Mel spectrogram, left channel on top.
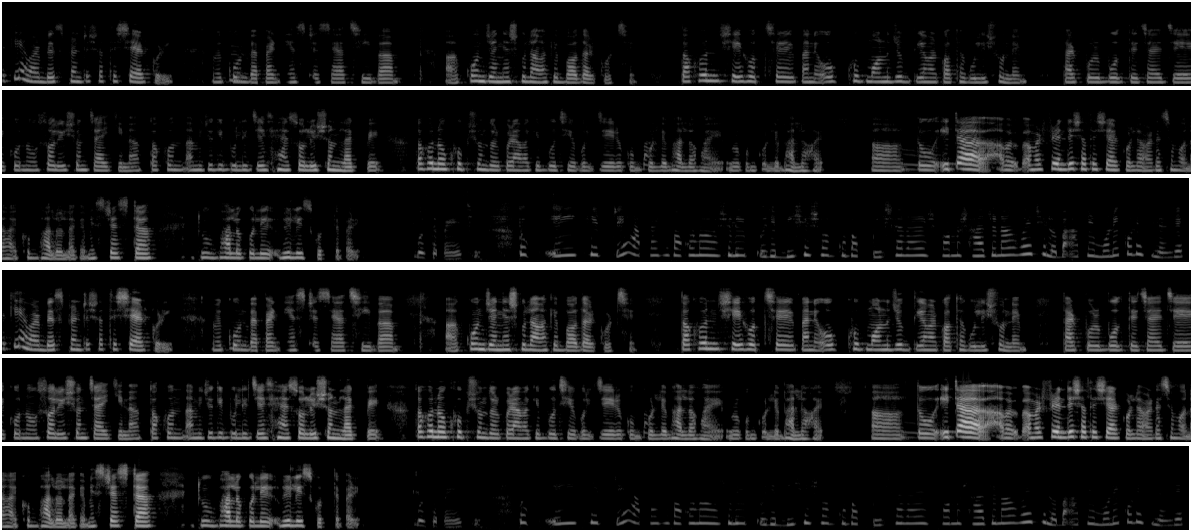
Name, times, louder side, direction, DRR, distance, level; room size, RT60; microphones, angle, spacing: voice 1, 0.0-6.3 6.8-10.2 10.6-27.4, right 4 dB, 50° right, 1.0 m, -34 dB
voice 2, 2.3-2.6 18.3-18.5 20.9-21.4 26.0-26.1 27.9-35.6, left 2 dB, 65° left, 5.3 m, -48 dB
open air
head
